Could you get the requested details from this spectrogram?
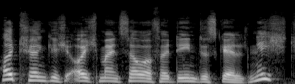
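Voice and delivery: high, loud indignant protest. A narrator's reading. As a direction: insist loudly on what you are owed. Hans refuses to lose winnings.

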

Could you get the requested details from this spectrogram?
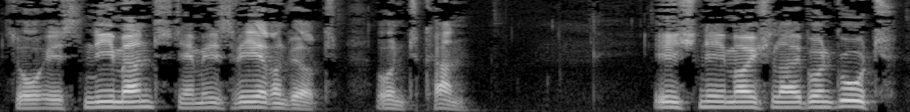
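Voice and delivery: loud, high, domineering threats; threatening judge. Acted. Richter droht dem Fremden. (laut drohender Richter)

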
